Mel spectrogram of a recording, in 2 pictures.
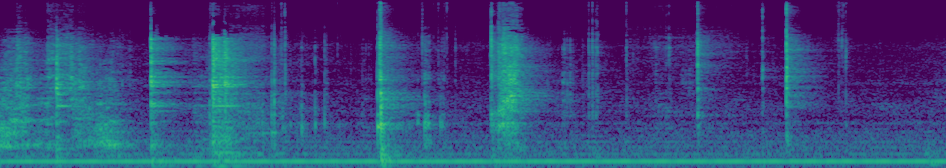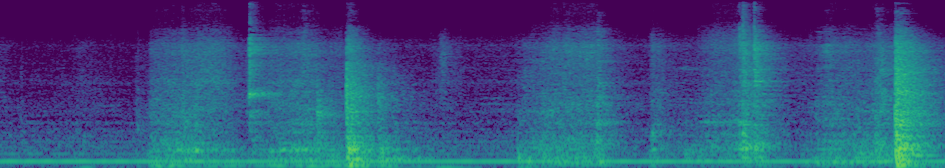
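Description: Metal cookware and utensils clinking and knocking as they are handled and set down: scattered sharp clinks, the loudest near the end, with some rustling between them over a steady low hum.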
